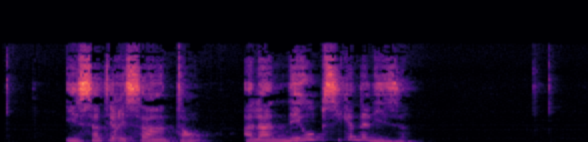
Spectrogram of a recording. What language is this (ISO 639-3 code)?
fra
